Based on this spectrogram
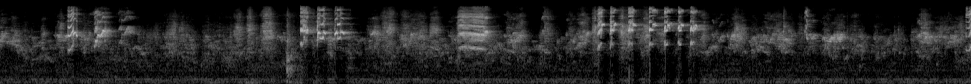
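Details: Lovebirds calling, for recovering an escaped bird: continuous busy twittering of shrill squeaks and harsh chirps, rising into louder clustered bursts at intervals, with no pause in the chatter.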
